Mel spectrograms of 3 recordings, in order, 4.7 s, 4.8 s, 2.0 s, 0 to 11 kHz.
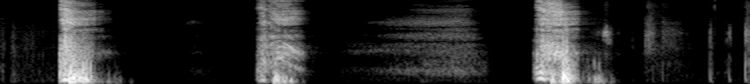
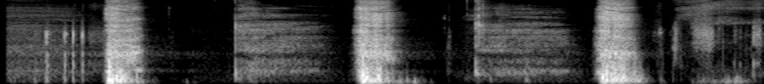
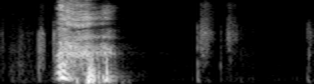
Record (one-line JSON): {"three_cough_length": "4.7 s", "three_cough_amplitude": 32768, "three_cough_signal_mean_std_ratio": 0.26, "exhalation_length": "4.8 s", "exhalation_amplitude": 32768, "exhalation_signal_mean_std_ratio": 0.28, "cough_length": "2.0 s", "cough_amplitude": 32768, "cough_signal_mean_std_ratio": 0.29, "survey_phase": "beta (2021-08-13 to 2022-03-07)", "age": "18-44", "gender": "Male", "wearing_mask": "No", "symptom_cough_any": true, "smoker_status": "Never smoked", "respiratory_condition_asthma": false, "respiratory_condition_other": false, "recruitment_source": "Test and Trace", "submission_delay": "2 days", "covid_test_result": "Positive", "covid_test_method": "LFT"}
